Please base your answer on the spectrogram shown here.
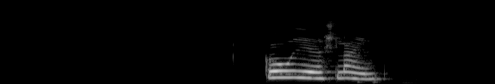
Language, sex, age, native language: Icelandic, male, 9, Icelandic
